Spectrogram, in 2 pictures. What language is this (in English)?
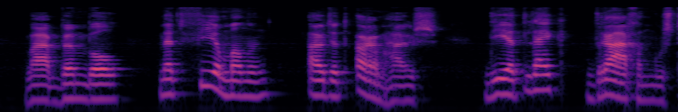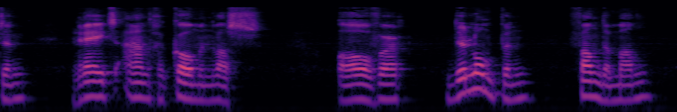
Dutch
